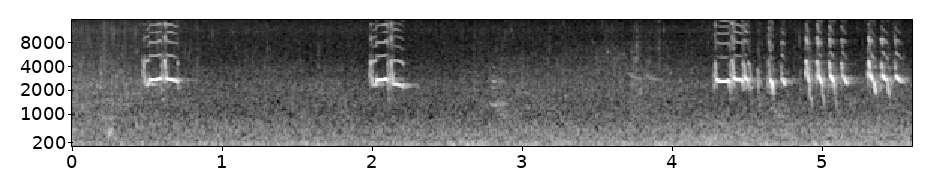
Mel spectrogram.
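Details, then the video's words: A Short-billed Dowitcher at Pillar Point, California, gives mellow whistled notes, first single, then quick triplets like 'tu-tu-tu', over a low rumble of wind or surf. "Short-Billed Dowitcher"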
